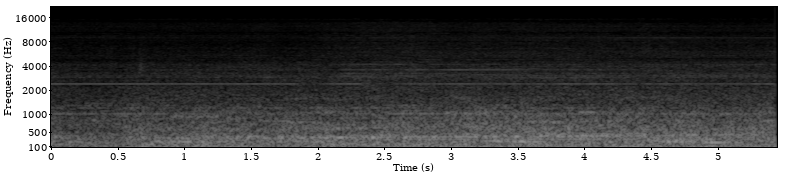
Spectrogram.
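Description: Electric train running, a steady low rumble that grows louder about half a second in, with a faint steady whine above it.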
